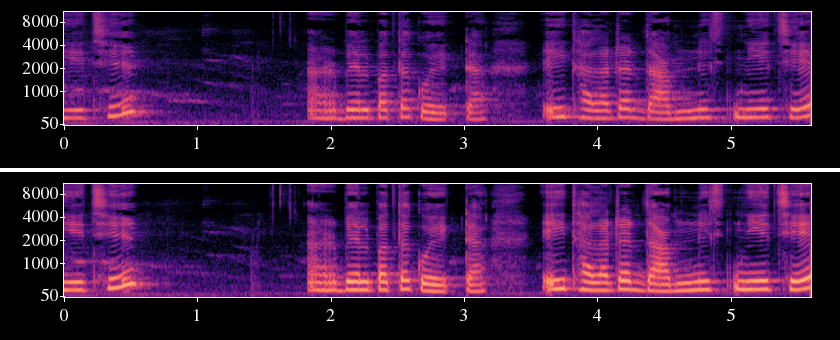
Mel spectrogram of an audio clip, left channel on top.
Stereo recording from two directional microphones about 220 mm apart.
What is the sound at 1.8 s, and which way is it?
Speech, 25° right (ahead or behind).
